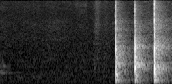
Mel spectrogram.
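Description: Knocking on a door: three quick, sharp knocks start about a second and a half in.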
